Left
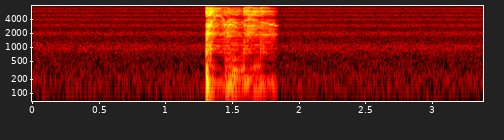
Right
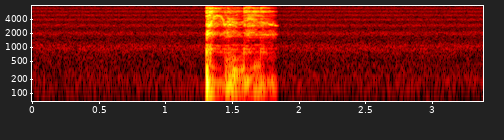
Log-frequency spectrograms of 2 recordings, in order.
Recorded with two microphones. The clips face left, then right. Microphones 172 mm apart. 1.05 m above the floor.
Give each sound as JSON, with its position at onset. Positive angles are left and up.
{"t": 1.3, "sound": "a clunk", "side_deg": -30}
